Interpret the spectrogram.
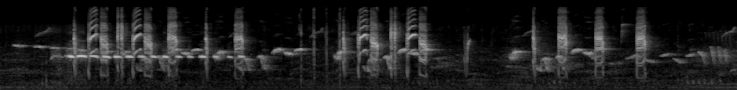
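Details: Black drongo singing lively in the morning: bursts of rapid harsh, buzzy chattering notes over a steady mid-pitched tone, broken by short rising whistles and a brief pause near the middle.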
